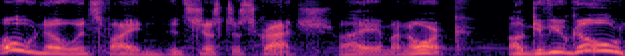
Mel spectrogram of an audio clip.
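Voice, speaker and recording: A man does a put-on character voice at a high pitch and a moderate pace. Faint music plays in the background. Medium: actual play. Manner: excitable, theatrical.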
